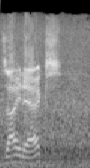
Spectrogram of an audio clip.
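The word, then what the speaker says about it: Xidax: He actually does build gaming computers, so maybe look at Zydax.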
